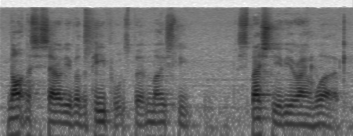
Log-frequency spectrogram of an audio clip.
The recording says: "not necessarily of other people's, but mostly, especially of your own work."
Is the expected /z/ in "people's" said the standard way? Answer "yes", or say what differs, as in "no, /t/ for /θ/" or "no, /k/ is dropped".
yes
